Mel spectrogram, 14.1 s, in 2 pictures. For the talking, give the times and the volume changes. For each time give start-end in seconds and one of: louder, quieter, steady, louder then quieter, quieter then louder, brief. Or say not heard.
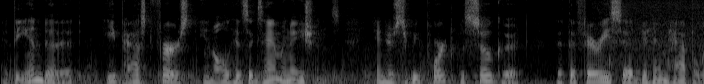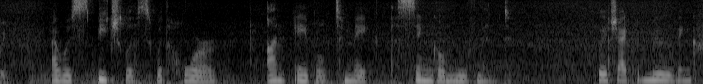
0.0-12.2 steady
12.9-14.0 brief.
